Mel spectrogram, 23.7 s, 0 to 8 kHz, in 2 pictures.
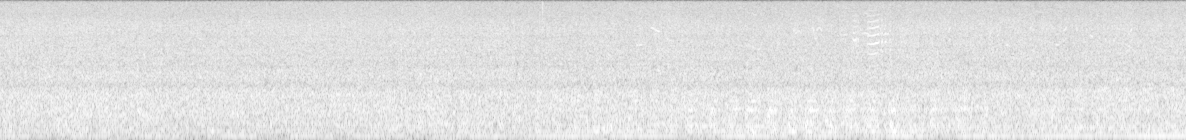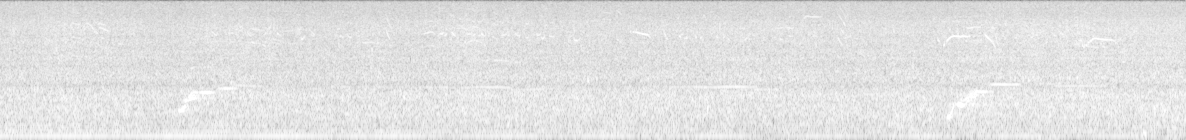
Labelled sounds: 8.7	8.9	Pacific white-sided dolphin, 3.8 to 4.1 kHz
13.7	14.5	humpback whale, 0.78 to 1.3 kHz
16.8	17.1	humpback whale, 2.1 to 2.3 kHz
19.0	19.3	humpback whale, 1.1 to 1.2 kHz
21.3	22.1	humpback whale, 0.78 to 3.9 kHz
22.7	23.1	humpback whale, 3.3 to 3.8 kHz

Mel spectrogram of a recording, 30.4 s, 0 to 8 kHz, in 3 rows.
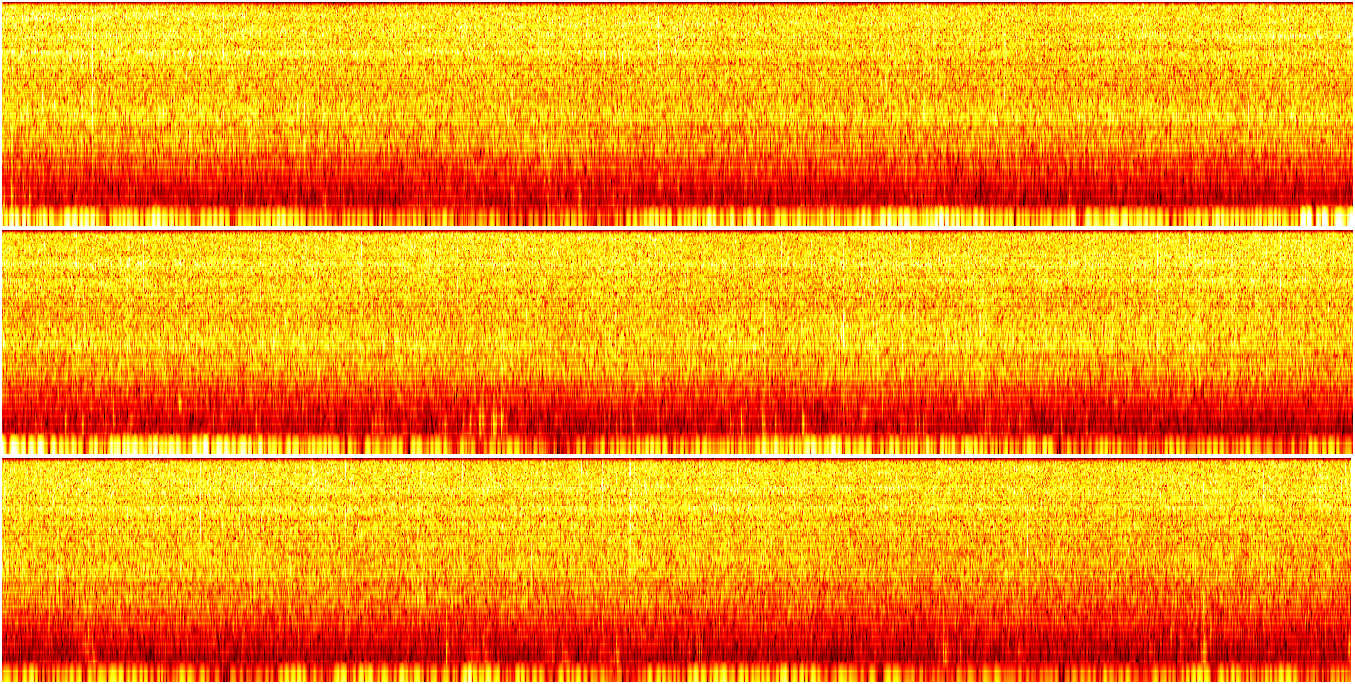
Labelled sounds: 13.4	14.2	fish, 0 to 0.79 kHz

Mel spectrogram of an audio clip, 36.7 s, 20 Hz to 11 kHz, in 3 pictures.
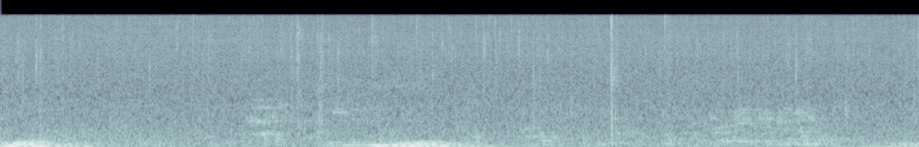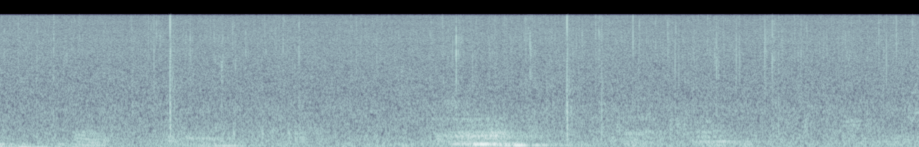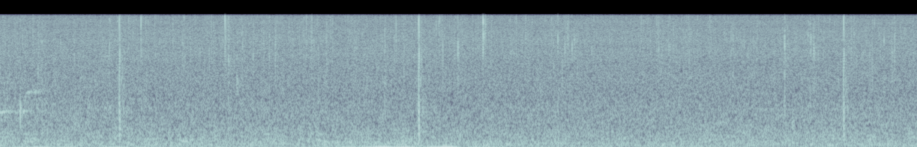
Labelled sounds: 24.8	25.1	humpback whale, 1.1 to 1.4 kHz

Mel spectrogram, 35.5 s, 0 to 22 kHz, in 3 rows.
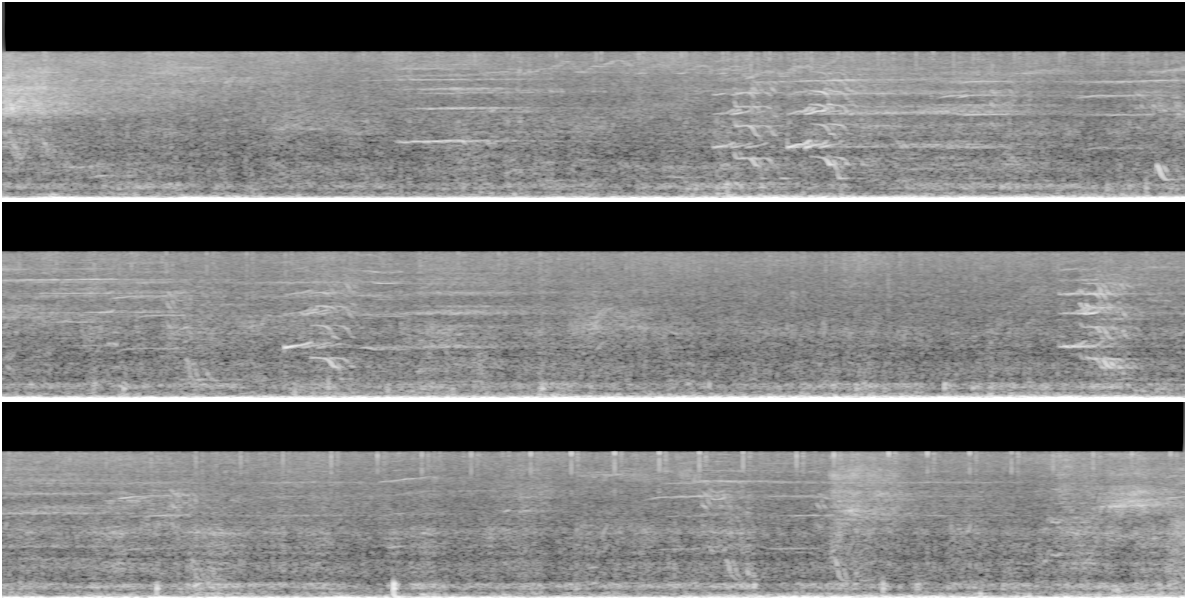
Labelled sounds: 3.9	5.7	killer whale, southern resident, 0.58 to 6.2 kHz
9.2	10.1	killer whale, southern resident, 1.2 to 4.9 kHz
22.3	23.4	killer whale, southern resident, 0.42 to 5.5 kHz

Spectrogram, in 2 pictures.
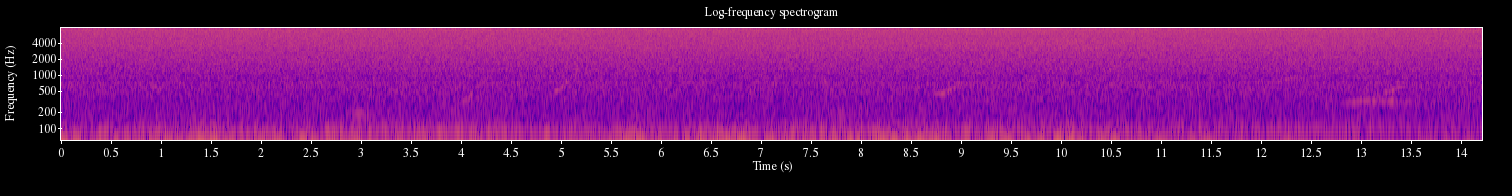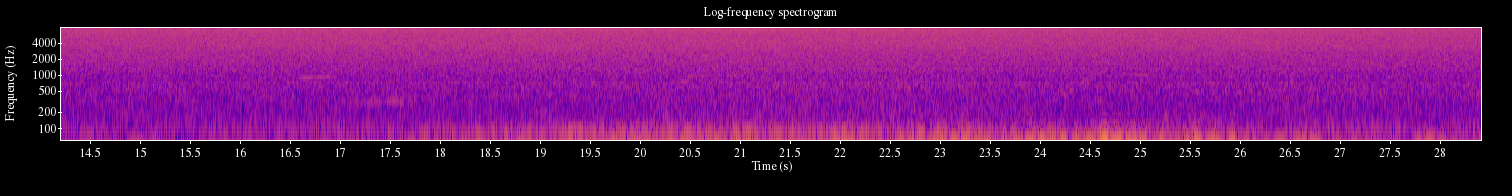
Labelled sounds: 16.6	16.9	humpback whale, 0.83 to 0.96 kHz

